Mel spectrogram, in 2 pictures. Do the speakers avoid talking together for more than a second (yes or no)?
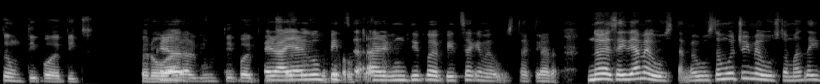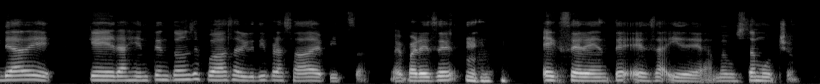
no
